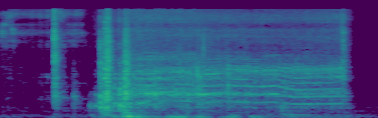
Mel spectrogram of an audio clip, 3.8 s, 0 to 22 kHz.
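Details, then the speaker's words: Yamaha CDC-625 5-disc CD changer after reassembly, discs in trays one and three: strained uneven whirring with scraping clatter as clamp moves; plastic disc clamp binding because a plate was reinstalled in the wrong place. "That disc clamp sounds like total crap."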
